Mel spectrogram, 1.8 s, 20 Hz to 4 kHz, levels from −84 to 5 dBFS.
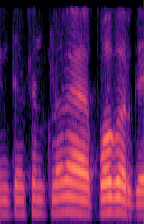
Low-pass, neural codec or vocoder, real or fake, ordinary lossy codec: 3.6 kHz; none; real; none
